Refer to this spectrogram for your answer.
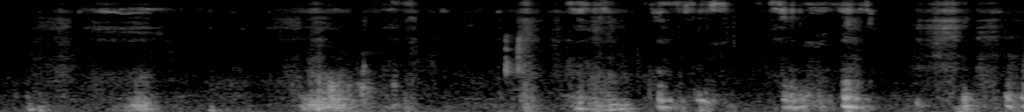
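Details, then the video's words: Exhausted Staffordshire Bull Terrier puppies sleeping together in a basket after playing all day in the garden. Gentle snorts and raspy snoring breaths repeat irregularly, under a second or two apart, in a small quiet room. "A basket full of snoring staffy puppies"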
